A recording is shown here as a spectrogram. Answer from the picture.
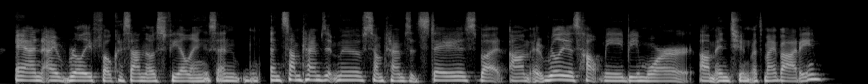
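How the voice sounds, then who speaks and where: A woman's unremarkable speaking voice, fairly low in pitch, at a fairly quick pace with fairly even intonation and very even loudness, over a quiet background. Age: 50s. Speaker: therapist podcaster. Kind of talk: solo podcast talk, casual. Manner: casual, filler-heavy, conversational.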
